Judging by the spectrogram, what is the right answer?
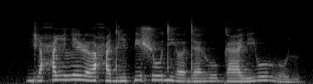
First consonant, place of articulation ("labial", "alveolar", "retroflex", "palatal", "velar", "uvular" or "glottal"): velar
